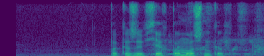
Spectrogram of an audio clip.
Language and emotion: Russian, neutral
